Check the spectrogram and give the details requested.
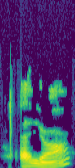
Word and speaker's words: hour: SMA pernah dipelajari kan membacanya bukan haur tapi hour and the next one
